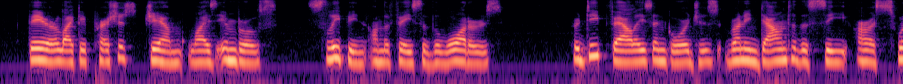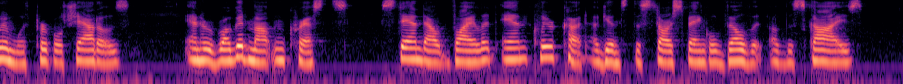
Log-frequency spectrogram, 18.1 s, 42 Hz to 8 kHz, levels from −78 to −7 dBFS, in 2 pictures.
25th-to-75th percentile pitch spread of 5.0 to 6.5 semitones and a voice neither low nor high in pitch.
No: narrow, 2.5 semitones; medium, 170 Hz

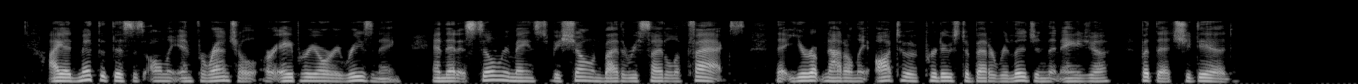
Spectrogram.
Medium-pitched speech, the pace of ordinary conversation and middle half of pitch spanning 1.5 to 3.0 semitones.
Yes: medium, 155 Hz; average, 180 wpm; narrow, 2.5 semitones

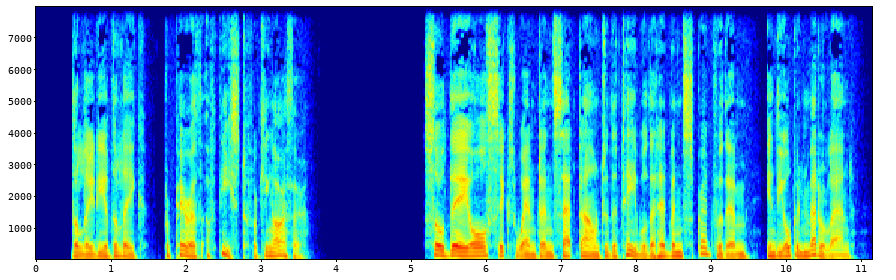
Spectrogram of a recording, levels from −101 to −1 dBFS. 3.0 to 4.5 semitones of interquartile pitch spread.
No: average, 5.0 semitones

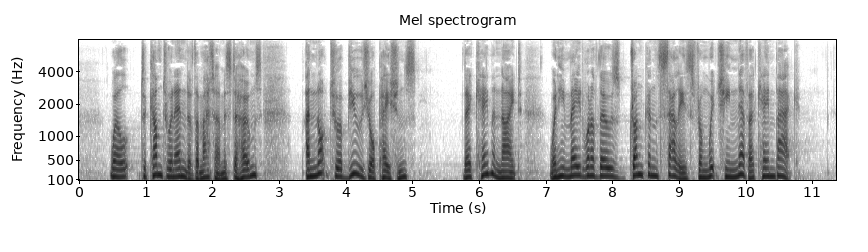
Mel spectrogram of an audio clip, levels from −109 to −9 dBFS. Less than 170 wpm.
No: average, 185 wpm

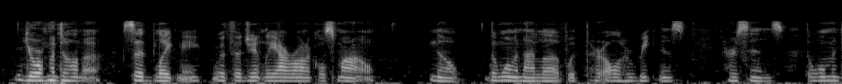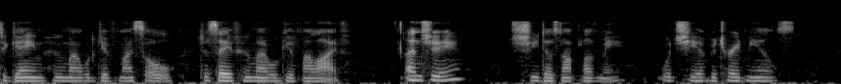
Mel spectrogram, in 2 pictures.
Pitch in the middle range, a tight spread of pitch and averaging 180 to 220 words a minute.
Yes: medium, 165 Hz; narrow, 2.0 semitones; average, 185 wpm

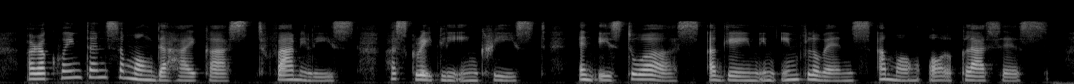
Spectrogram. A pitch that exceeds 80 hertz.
Yes: high, 190 Hz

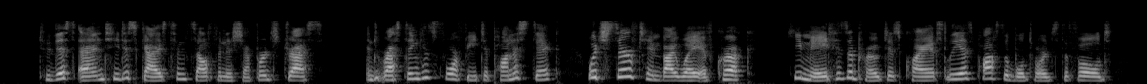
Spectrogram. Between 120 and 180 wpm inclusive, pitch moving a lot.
No: average, 195 wpm; wide, 5.9 semitones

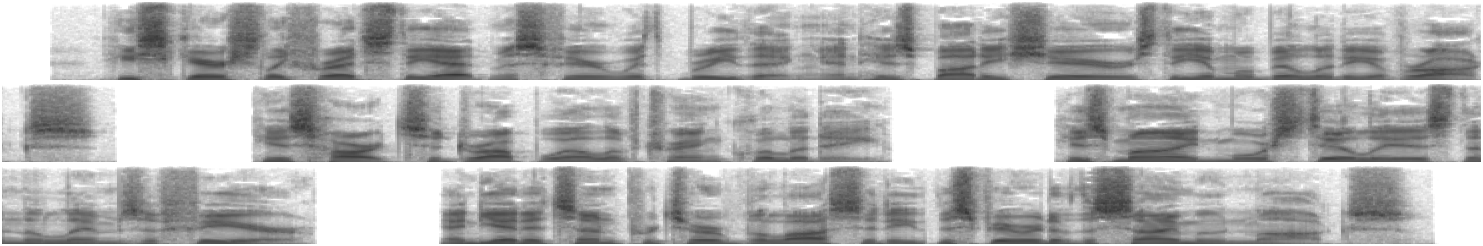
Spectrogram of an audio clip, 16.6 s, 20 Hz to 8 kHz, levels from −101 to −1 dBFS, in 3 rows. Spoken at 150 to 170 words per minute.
Yes: average, 155 wpm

